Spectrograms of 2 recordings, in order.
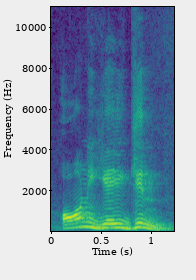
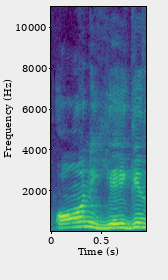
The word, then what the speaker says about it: Onegin: उसने जो सोनेट्स लिखे वो थे ऑन येगिन, इसका प्रोनाउंसिएशन ध्यान रखना है, ONEGIN, ऑन येगिन सोनेट्स।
